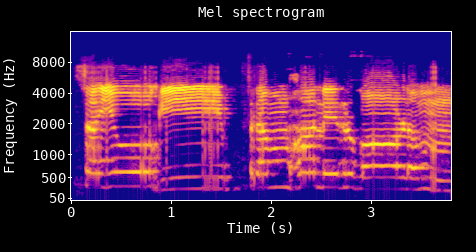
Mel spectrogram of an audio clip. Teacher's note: గమనించండి బ్రహ్మ బి ఆర్ A M H A ఎక్కడ వచ్చినా సరే హ కింద మ ఒత్తు వచ్చినప్పుడు ఫస్ట్ మ చెప్పి తర్వాత హ చెప్తాం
